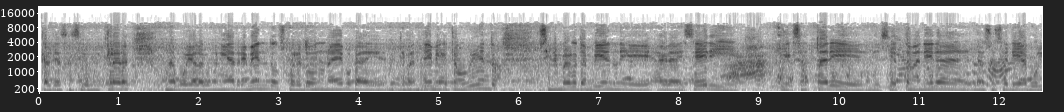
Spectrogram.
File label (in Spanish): cuña; gobernador Iván Cisternas por donacion ambulancia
